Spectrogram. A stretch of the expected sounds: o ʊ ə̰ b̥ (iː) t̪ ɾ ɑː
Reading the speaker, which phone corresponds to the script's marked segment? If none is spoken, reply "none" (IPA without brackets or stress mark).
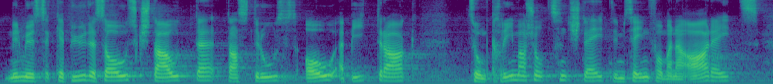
iː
